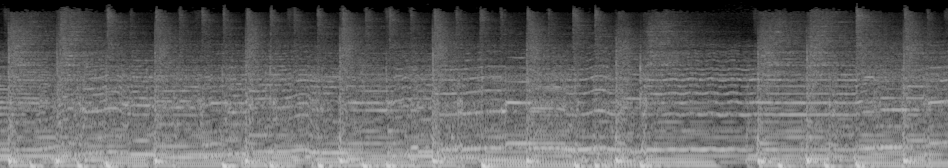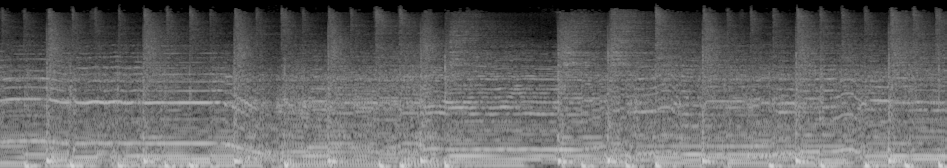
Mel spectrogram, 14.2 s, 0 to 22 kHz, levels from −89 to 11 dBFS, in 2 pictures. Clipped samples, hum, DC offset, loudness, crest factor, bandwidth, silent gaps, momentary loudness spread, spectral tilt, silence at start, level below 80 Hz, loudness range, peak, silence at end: under 0.1%; none; under 0.1%; -16 LUFS; 14 dB; 18 kHz; none; 3 LU; -6 dB/octave; 0 s; -20 dBFS; 1 LU; 0 dBFS; 0 s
